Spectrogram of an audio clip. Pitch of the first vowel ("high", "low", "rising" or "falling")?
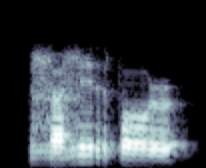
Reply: low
